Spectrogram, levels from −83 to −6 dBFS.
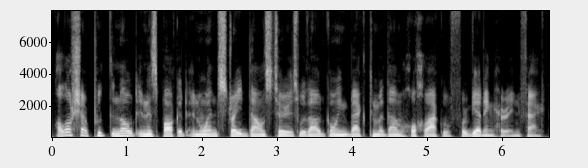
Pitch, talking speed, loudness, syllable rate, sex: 115 Hz, 190 wpm, -16 LUFS, 4.9 syllables/s, male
